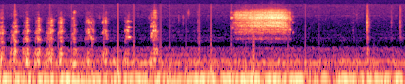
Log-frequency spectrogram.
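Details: Barn owl nestlings at feeding time on a live nest camera in Israel: a quick series of soft clicks and taps, then one half-second breathy hiss, with a steady background hum.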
